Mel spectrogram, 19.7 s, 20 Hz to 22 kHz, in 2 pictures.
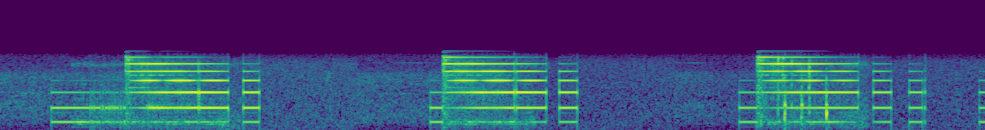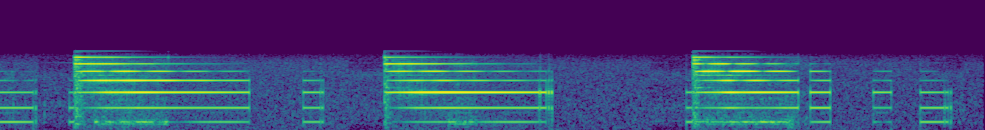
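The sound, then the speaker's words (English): A wrestling ring bell clangs ten times in slow, evenly spaced strikes as a ten-bell salute in memory of a deceased person. Each bright metallic hit rings out briefly before the next, a steady solemn tolling heard alone with no talking. “now we give Johnny and Matthew's mom a 10 bell salute”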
